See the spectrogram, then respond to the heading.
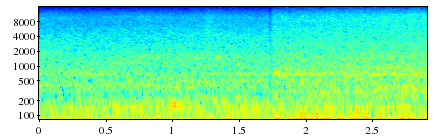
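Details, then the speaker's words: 1998–99 Audi A6 C5, code P1570, idling with an uneven, lumpy beat: one cylinder is dead from a failed ignition coil, found with a motor tester. "так в общем решил разобраться почему машина троит"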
